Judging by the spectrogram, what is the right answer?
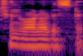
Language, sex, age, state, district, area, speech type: Hindi, male, 18-30, Madhya Pradesh, Balaghat, rural, spontaneous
